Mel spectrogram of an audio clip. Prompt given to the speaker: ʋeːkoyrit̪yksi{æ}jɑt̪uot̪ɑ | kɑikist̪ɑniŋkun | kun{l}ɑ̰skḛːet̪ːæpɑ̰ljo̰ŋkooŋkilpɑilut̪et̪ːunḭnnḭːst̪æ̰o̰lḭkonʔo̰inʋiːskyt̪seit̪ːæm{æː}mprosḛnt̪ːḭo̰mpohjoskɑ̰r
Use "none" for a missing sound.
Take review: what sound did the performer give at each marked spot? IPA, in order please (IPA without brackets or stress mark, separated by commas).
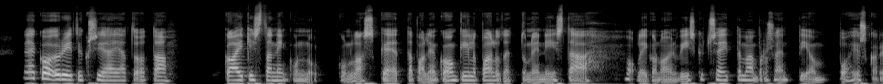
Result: æ, l, æ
